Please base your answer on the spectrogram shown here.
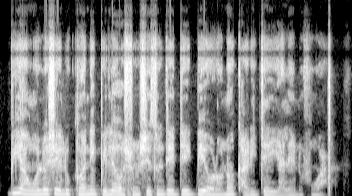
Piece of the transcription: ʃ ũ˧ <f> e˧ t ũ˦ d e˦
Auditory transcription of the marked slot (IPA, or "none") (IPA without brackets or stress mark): ʃ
